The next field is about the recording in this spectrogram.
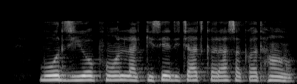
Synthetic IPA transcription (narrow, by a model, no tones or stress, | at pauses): muːɾd͡ʒiːjopʰoːnlakiseɾɪt͡ʃaːɾd͡ʒkəɾasəkət̪ɦãː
